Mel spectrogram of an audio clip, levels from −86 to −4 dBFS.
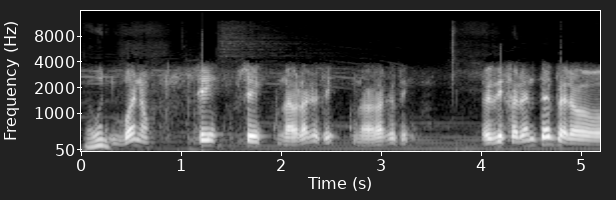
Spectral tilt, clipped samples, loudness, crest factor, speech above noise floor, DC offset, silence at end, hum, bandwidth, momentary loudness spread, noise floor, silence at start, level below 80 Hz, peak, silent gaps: -6.5 dB/octave; under 0.1%; -15 LUFS; 16 dB; 31 dB; under 0.1%; 0 s; none; 9.6 kHz; 13 LU; -46 dBFS; 0.05 s; -54 dBFS; 0 dBFS; none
